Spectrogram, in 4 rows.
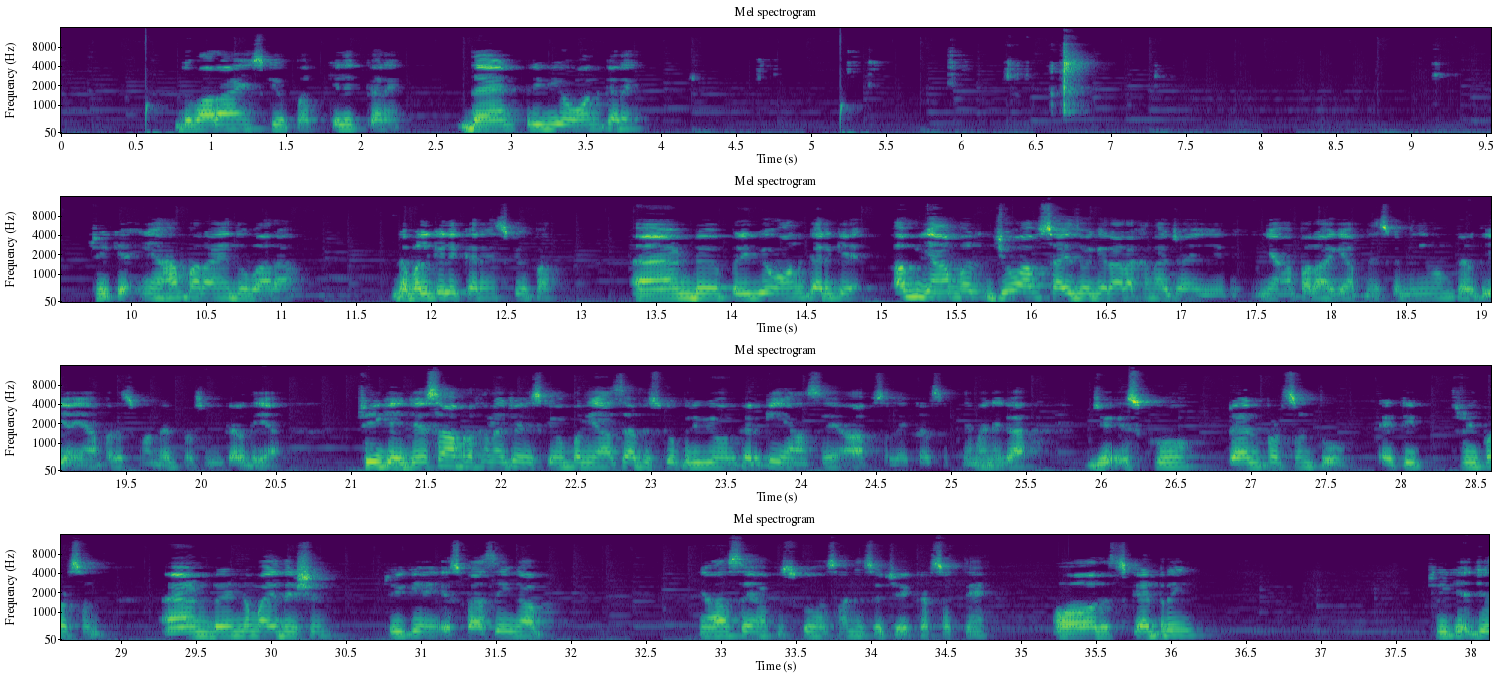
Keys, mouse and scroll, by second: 5.3 Escape, 7.4-8.3 typing, 9.9 alt+scroll down 1, 10.0-11.5 typing, 11.6 alt+scroll up 1, 12.7 double click.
